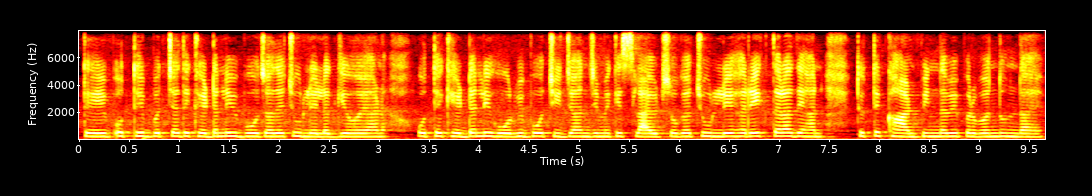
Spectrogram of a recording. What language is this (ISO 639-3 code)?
pan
